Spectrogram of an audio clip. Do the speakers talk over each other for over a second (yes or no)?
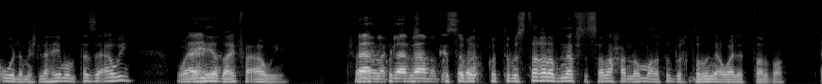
yes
